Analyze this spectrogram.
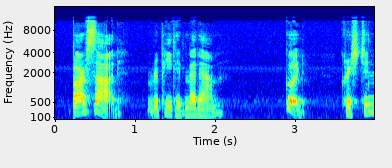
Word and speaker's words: Barsad: "Barsad," said Defarge, making it French by pronunciation. But he had been so careful to get it accurately that he then spelt it with perfect correctness. "Barsad," repeated Madame.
